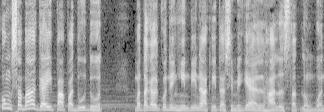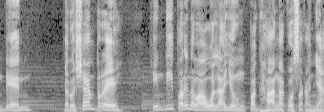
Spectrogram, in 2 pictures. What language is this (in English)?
Filipino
